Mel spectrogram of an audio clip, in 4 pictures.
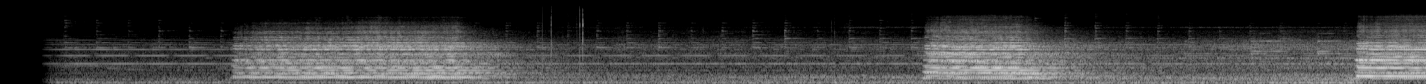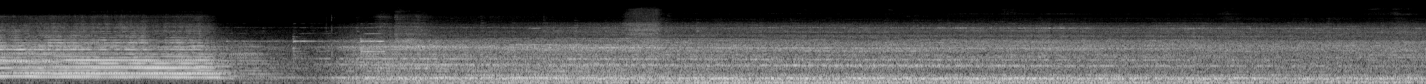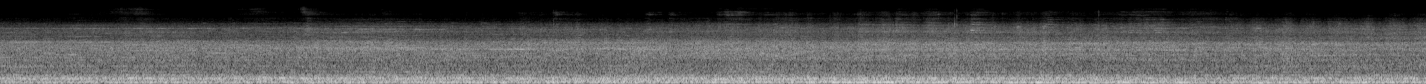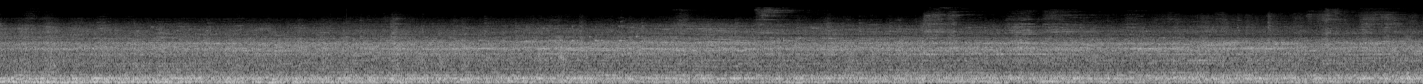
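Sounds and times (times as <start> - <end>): train wheels rumbling on rails: 1.0 - 57.0
locomotive air horn blasts: 2.3 - 5.4, 9.2 - 11.0, 13.6 - 21.1
locomotive engine drone: 5.0 - 9.9, 16.8 - 57.0.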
